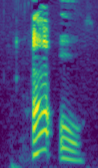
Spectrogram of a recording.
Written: en haut

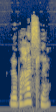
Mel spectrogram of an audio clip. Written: bracelet

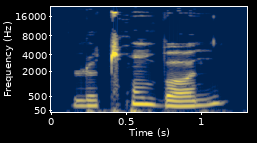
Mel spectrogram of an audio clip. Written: trombone

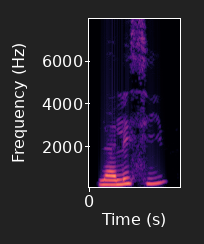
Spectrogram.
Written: lessive

